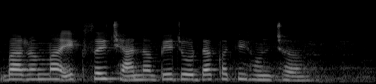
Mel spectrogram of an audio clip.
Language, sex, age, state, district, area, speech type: Nepali, female, 18-30, West Bengal, Darjeeling, rural, read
